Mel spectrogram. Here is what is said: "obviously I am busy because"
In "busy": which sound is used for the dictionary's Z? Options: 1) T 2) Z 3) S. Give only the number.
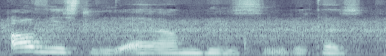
3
